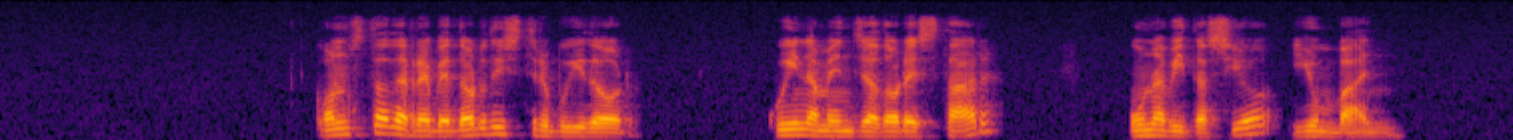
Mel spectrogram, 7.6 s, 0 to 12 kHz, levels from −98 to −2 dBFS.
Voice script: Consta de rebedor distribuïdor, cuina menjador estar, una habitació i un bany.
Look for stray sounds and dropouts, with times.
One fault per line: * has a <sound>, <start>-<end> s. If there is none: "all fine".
all fine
